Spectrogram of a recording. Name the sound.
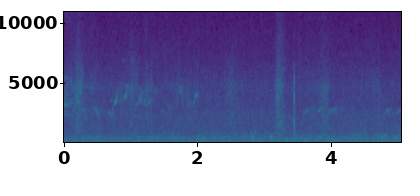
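rushing stream water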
